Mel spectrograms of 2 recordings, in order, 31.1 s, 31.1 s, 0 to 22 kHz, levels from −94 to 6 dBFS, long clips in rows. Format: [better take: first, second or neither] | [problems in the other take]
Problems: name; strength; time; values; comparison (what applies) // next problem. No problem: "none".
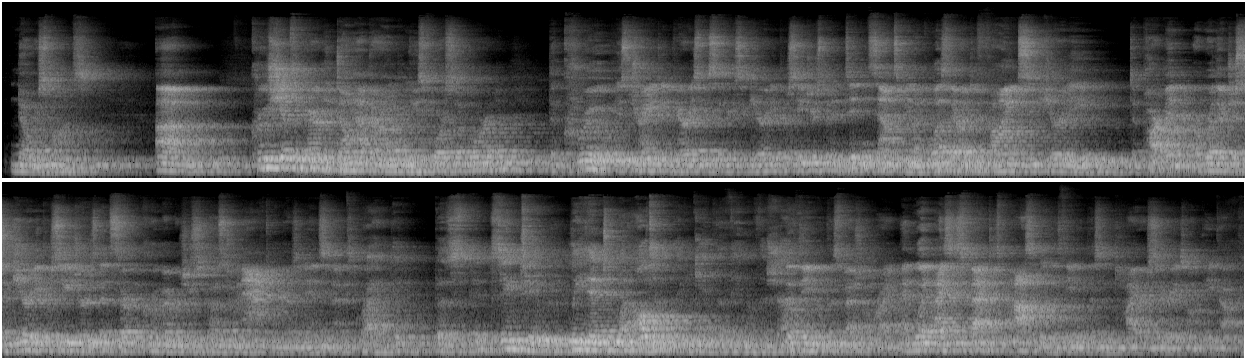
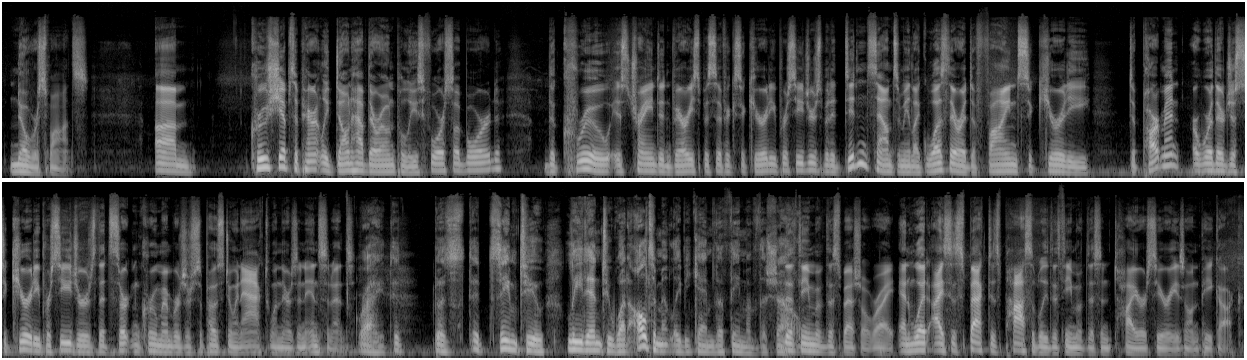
second | room echo; strong; dies away in 2.6 s // off-mic speech; far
